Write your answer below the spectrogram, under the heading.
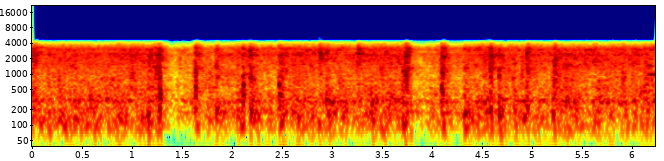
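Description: Train running along the track, heard from a carriage window: a steady rumble and rush with irregular clanks and rattles from the wheels and coach.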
